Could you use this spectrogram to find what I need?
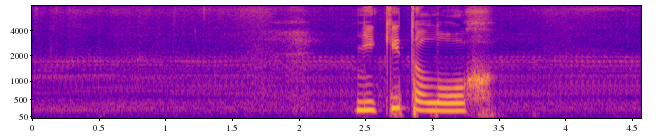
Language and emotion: Russian, neutral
